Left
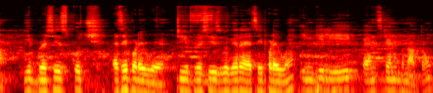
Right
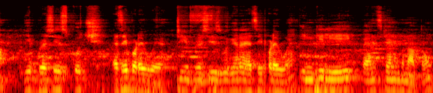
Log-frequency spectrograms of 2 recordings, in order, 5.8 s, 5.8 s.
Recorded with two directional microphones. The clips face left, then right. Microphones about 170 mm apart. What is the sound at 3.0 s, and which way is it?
Speech, 40° left (ahead or behind).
